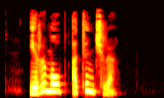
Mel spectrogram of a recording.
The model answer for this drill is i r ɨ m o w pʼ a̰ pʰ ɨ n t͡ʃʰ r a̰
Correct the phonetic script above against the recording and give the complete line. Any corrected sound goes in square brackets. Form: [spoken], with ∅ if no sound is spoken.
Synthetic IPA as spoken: i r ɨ m o w pʼ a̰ [tʰ] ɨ n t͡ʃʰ r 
